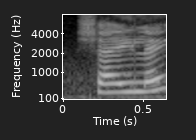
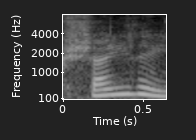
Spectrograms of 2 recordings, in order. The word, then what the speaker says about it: Shaye: I believe they rhyme with Kaye. Shaye. Oh, Shaye.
